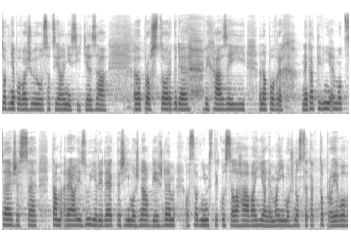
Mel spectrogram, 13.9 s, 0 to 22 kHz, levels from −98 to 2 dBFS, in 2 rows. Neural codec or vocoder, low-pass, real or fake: none; 14.4 kHz; real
